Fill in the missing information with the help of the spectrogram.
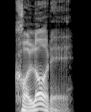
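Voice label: "kolory", Polish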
